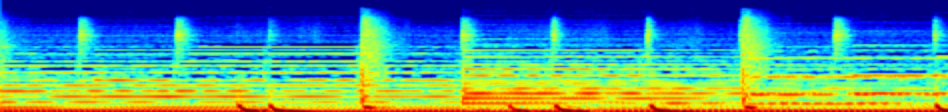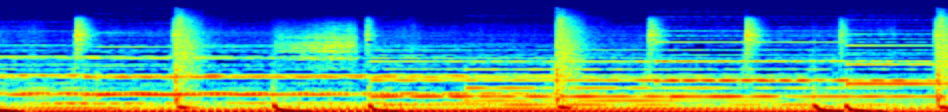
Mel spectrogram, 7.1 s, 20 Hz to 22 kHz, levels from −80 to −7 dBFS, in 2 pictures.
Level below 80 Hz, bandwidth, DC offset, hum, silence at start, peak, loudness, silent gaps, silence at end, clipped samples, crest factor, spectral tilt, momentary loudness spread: -14 dBFS; 12.5 kHz; under 0.1%; none; 0 s; 0 dBFS; -14 LUFS; none; 0 s; under 0.1%; 10 dB; -6 dB/octave; 3 LU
